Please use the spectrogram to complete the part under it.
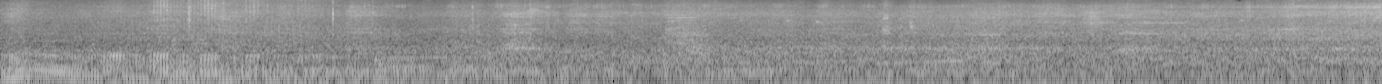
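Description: City traffic hums and rolls along the street nearby.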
